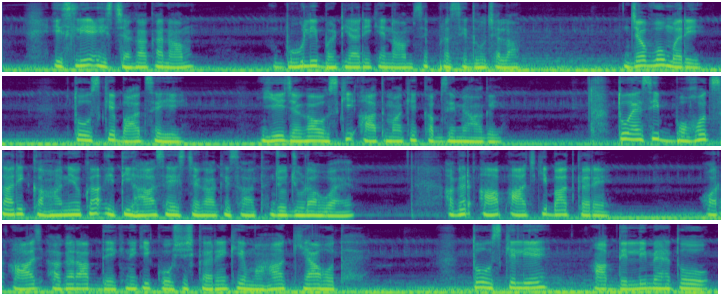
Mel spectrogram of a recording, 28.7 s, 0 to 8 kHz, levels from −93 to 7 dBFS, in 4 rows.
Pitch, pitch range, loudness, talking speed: 135 Hz, 110-150 Hz, -14 LUFS, 150 wpm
